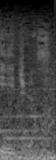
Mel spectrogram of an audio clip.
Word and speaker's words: Aegis: a point okay so the correct pronunciation technically speaking of ages is aegis this it's a literal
